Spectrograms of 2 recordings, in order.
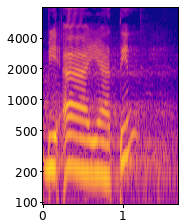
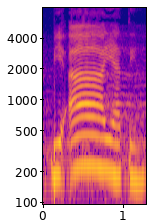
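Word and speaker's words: بِآيَاتِ: ibu-ibu keren man kafaro biaytin Minal Qurani faqod kafar betul Man kafaro B a-nya Kurang panjang ya tadi kan bacanya panjang biayatin ya benar tapi enggak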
